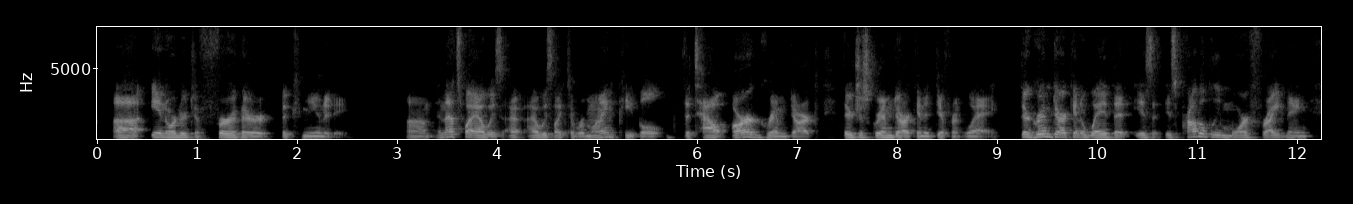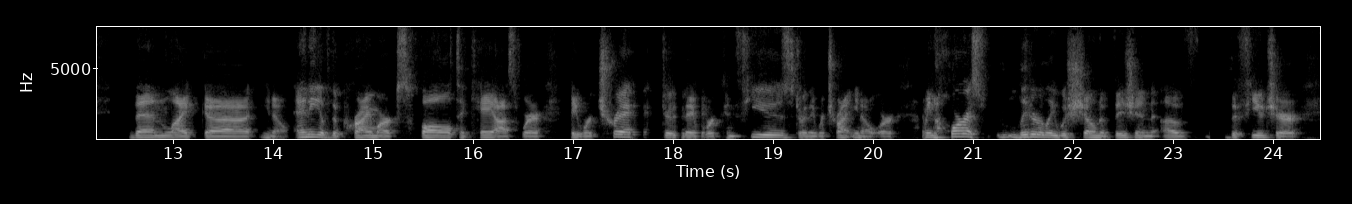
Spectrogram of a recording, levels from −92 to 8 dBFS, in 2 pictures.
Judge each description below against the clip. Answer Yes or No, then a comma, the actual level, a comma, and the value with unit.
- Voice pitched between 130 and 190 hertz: Yes, low, 135 Hz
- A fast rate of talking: No, average, 195 wpm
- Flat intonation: No, average, 3.6 semitones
